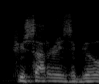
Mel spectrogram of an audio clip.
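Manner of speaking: ordinary delivery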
